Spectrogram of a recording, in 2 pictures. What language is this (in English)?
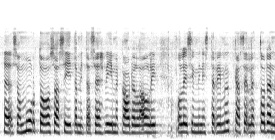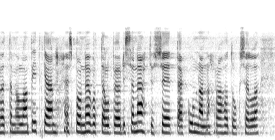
Finnish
